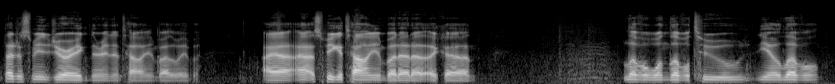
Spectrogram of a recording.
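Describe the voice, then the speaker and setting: A man's voice: fairly low pitch, steady tone, a little fast, a bit bright, clean tone. A man hosting a live game stream, chatting casually and rambling with lots of fillers. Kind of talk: casual live-stream chat while gaming.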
